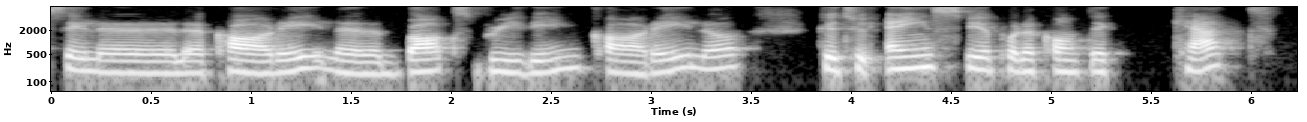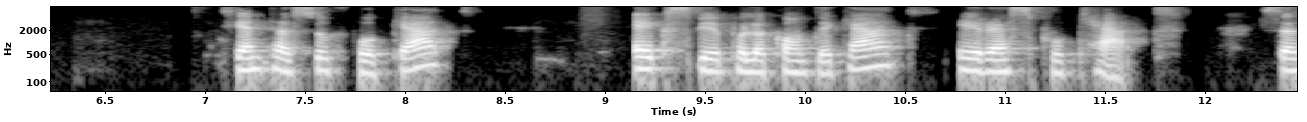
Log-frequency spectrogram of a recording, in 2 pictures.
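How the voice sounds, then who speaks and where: Slow, calm woman coaching mindfulness. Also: medium pitch. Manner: slow and calm, with soft whispered mantras. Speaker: wellness coach. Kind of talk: guided mindfulness lesson.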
